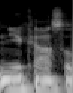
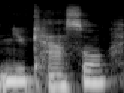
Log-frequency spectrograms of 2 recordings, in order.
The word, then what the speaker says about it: Newcastle: They don't pronounce it Newcastle there, they pronounce it Newcastle, but I feel like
